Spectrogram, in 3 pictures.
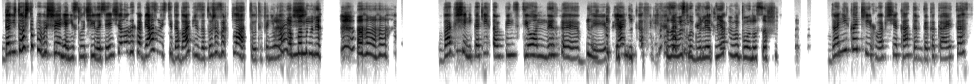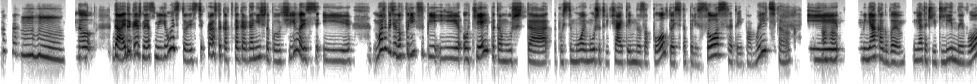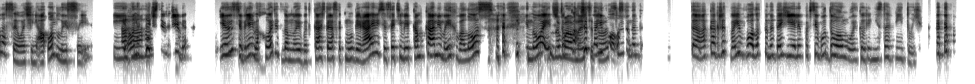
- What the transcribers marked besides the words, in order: tapping; other background noise; other noise; laugh; chuckle; laugh; chuckle; laugh; chuckle; put-on voice: "Как же твои волосы надо"; laugh
- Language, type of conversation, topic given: Russian, podcast, Как вы распределяете бытовые обязанности дома?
